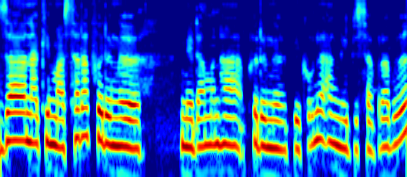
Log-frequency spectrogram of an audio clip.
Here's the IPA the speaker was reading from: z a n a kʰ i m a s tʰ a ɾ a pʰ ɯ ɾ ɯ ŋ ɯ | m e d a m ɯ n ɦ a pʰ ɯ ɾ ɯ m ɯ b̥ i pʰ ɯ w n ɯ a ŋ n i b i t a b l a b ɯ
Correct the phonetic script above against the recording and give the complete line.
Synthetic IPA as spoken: z a n a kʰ i m a s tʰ a ɾ a pʰ ɯ ɾ ɯ ŋ ɯ | m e d a m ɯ n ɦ a pʰ ɯ ɾ ɯ ŋ ɯ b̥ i kʰ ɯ w n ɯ a ŋ n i b i s a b ɾ a b ɯ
